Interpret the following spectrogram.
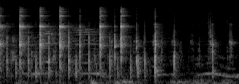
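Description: Metal spoon clinking and scraping against a cut-glass bowl while stirring a thick paste: a quick run of light, ringing ticks that thins out near the end.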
